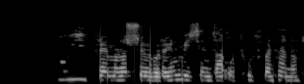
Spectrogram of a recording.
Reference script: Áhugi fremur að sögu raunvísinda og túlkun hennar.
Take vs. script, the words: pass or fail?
pass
